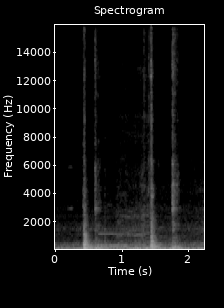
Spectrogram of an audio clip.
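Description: Bath-ticket vending machine issuing a ticket after its button is pressed: a sharp clunk about half a second in, a brief mechanical hum, then two more clunks near the end.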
